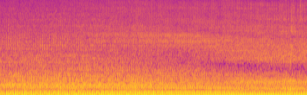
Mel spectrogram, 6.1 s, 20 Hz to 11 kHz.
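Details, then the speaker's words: Cub Cadet 2X 26 after a carburetor rebuild for a no-start problem. The primer now pulls suction, and on run it fires off into a strong, steady, even low thump with no misses or surging: fixed, normal running. "sounds like we got some suction now so we'll go to run and we'll see if we can get it to fire off there we go all fixed"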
